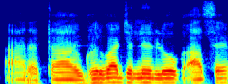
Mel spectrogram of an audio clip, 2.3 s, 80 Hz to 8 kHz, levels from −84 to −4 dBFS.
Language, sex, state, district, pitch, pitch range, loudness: Bengali, male, West Bengal, Jhargram, 110 Hz, 100-115 Hz, -16 LUFS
